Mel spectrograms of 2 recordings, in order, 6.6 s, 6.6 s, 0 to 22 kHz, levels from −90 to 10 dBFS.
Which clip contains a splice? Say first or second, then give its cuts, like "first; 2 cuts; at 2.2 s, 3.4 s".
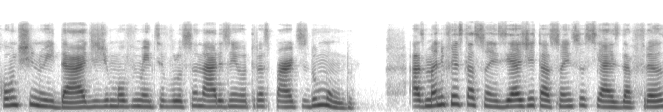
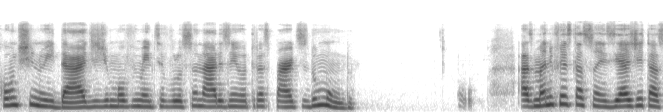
first; 1 cut; at 3.9 s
